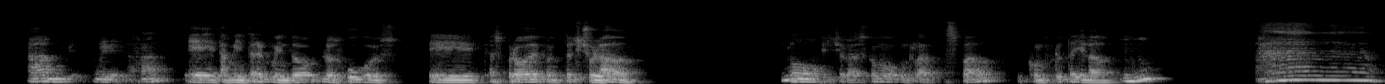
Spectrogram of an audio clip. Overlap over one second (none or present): none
